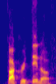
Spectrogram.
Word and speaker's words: Fakhretdinov: Yeah, it is Fakhretdinov. Yeah. All right, Fakhretdinov -150.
